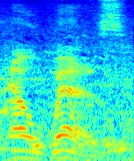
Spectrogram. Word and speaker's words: Elwes: So we have a discussion Or going on, elves. and it's actually Elwes. Elwes? It sounds Yeah. Welsh or something.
